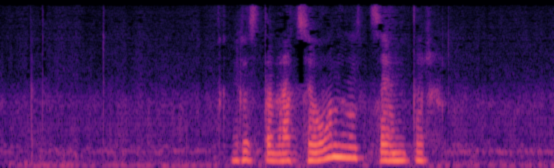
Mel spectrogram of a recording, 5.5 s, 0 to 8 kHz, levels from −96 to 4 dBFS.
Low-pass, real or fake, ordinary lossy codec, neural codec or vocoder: 7.2 kHz; fake; MP3, 32 kbps; codec, 16 kHz, 2 kbps, FreqCodec, smaller model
